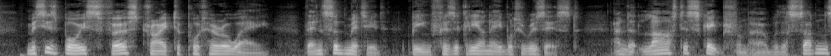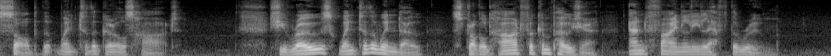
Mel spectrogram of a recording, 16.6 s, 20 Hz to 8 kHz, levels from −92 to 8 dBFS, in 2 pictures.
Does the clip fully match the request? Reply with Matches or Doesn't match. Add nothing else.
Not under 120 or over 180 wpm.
Matches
